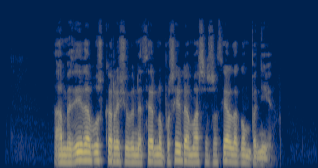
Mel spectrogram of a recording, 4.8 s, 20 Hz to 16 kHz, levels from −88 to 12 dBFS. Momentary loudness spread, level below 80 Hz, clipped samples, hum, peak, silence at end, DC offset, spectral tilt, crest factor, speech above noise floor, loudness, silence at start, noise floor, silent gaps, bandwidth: 10 LU; -64 dBFS; under 0.1%; none; -4 dBFS; 0.7 s; under 0.1%; -7.5 dB/octave; 18 dB; 51 dB; -22 LUFS; 0.8 s; -72 dBFS; none; 10 kHz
